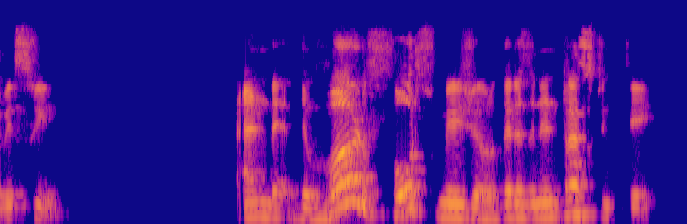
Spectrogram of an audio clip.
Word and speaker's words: force majeure: And the word force majeure, there is an interesting thing. The word force majeure is actually a French word meaning superior strength. In fact, its pronunciation is force measure, not measure.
